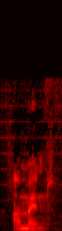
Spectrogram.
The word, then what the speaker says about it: amen: U pravoslavnom svetu, kao što znate, koristi se oblik koji je po grčkom čitanju, koji se po grčkom čitanju izgovara kao amin, a na zapadu se koristi oblik koji se zbog latinskog čitanja grčke ite, odnosno ete, do danas izgovara kao amen u različitim, dakle, jezicima zapadnim.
